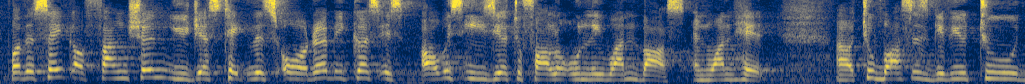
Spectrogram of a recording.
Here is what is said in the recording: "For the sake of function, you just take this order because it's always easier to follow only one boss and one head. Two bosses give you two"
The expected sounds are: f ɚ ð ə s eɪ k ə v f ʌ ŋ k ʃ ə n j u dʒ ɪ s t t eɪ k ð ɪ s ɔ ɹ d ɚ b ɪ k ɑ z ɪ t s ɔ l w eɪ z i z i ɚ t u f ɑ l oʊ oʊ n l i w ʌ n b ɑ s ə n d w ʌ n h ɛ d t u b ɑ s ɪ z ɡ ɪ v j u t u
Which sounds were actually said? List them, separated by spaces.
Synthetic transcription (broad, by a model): f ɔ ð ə s eɪ k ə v f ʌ ŋ k ʃ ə n j u dʒ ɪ s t t eɪ k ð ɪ s ɔ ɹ d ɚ b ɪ k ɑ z ɪ t s ɔ l w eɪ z i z i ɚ t u f ɑ l oʊ oʊ n l i w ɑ n b ɑ s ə n w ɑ n h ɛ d t u b ɑ s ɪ s ɡ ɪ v j u t u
